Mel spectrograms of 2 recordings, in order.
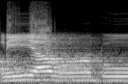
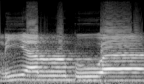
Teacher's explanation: menetapkan Alif secara tulisan tulisannya kelihatan tapi secara pengucapan Alif tersebut dibuang baik dalam keadaan wasal maupun waqaf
